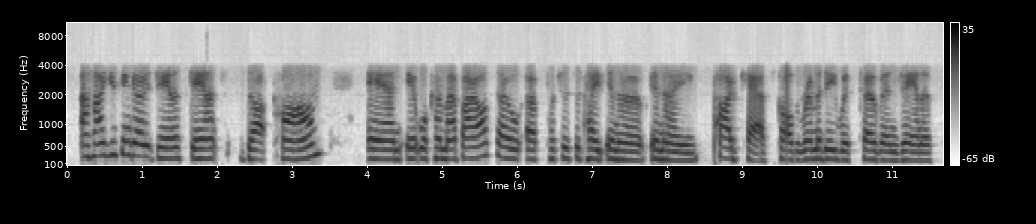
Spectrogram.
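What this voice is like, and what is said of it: West Texas accent. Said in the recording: “my West Texas accent ... It's charming.”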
